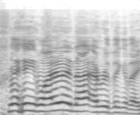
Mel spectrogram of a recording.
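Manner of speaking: high, loud delighted outburst; excited. Real, not acted. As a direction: burst out with glee.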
